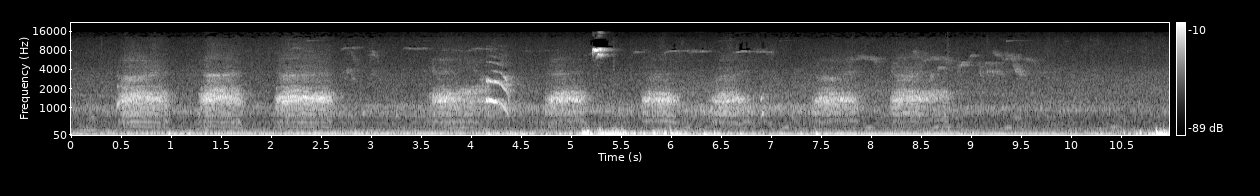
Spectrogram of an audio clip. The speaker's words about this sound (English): I think they've been chattering for ages. I think that is a magpie and a crow talking to each other.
